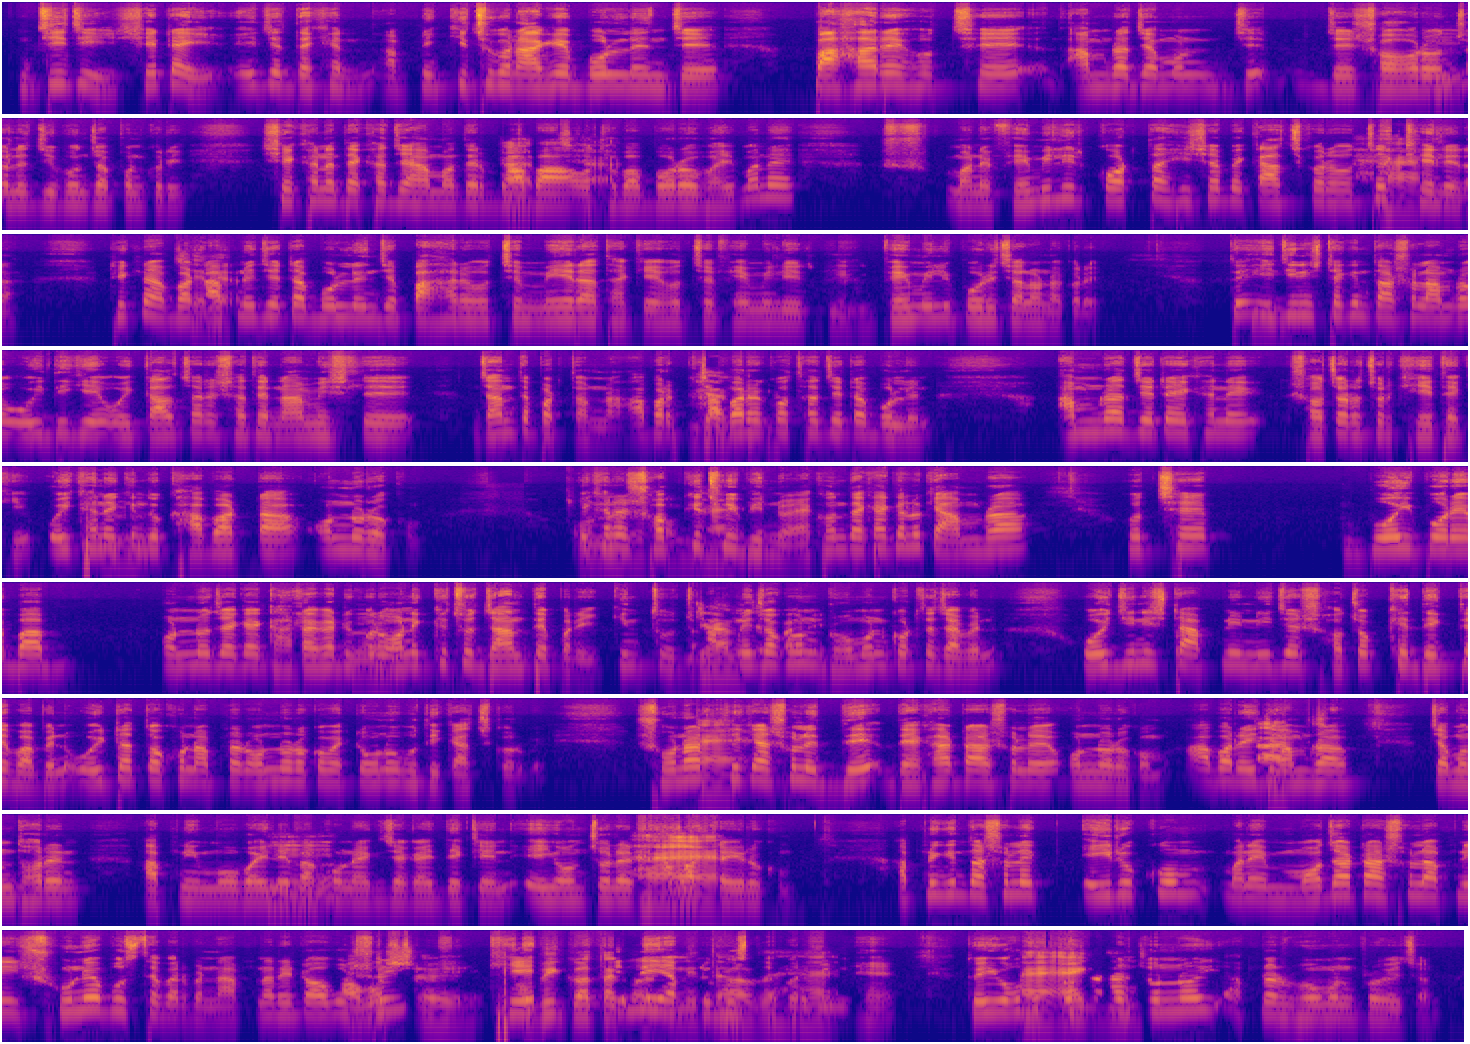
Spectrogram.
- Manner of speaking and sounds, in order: static; tapping
- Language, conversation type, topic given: Bengali, unstructured, তোমার প্রিয় ভ্রমণের স্মৃতি কী?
